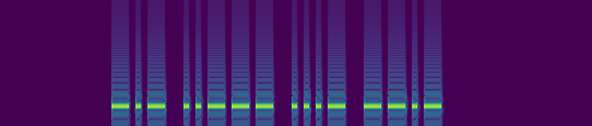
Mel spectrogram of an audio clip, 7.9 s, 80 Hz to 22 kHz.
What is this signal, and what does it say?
Morse code, heard as a keyed tone, about 15 wpm, 700 Hz. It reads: K2VQ
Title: USA Call Signs - 4 Characters - Repeated 2x - 15wpm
